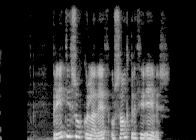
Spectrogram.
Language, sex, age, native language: Icelandic, female, 30-39, Icelandic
